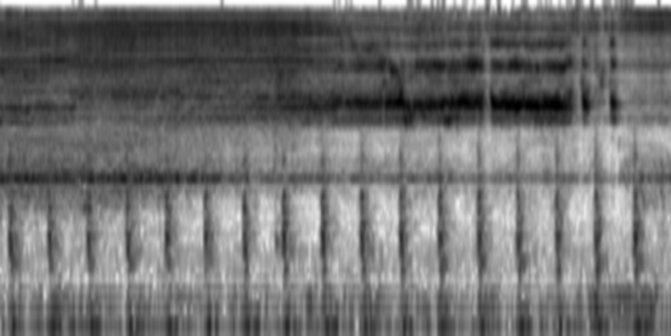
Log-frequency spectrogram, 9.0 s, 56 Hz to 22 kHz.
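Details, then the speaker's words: Breville Barista Express BES870 steam wand aerating milk with tip near the surface while spinning the milk: steady high hiss like tearing paper with faint regular chirps; correct milk steaming sound. "there we go you want to hear that hissing sound almost like you're tearing a piece of paper"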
